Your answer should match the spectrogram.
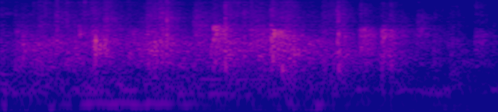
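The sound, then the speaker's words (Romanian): Steady applause from a church audience, a dense crackle of many hands clapping at a moderate level throughout, with no single claps standing out. “Haideți să-i aplaudăm.”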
